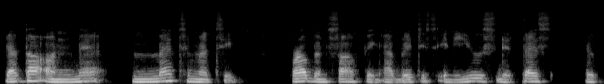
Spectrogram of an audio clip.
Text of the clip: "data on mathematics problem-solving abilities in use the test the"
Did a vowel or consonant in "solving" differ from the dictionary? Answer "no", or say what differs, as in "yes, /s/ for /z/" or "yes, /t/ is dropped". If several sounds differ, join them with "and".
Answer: yes, /f/ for /v/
